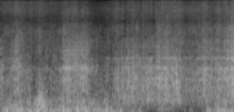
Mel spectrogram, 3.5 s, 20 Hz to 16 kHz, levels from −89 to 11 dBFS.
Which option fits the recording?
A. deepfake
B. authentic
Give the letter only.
B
